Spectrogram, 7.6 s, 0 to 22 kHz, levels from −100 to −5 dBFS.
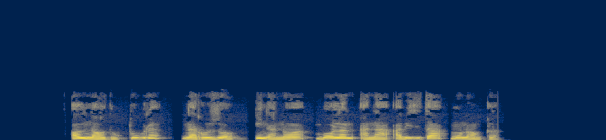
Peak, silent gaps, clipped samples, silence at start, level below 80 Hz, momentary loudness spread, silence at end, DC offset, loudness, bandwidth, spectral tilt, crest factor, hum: -2 dBFS; 2.17-2.26 s, 3.11-3.18 s; under 0.1%; 0.9 s; -58 dBFS; 7 LU; 1.35 s; under 0.1%; -18 LUFS; 7.6 kHz; -8 dB/octave; 16 dB; none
